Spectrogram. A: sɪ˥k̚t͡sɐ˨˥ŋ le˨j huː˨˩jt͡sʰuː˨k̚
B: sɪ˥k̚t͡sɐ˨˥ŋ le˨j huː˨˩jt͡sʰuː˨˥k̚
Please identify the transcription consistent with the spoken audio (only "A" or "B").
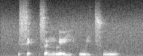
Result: B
